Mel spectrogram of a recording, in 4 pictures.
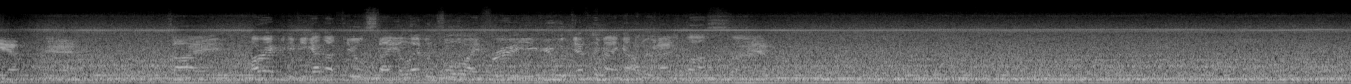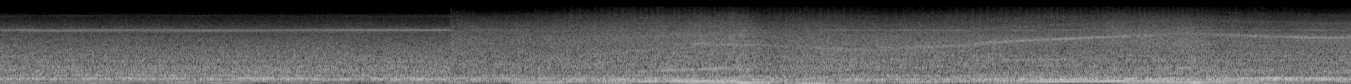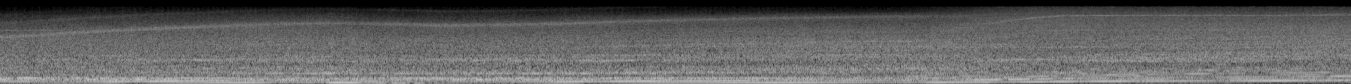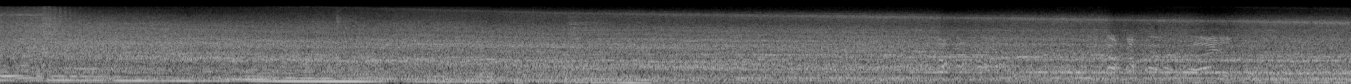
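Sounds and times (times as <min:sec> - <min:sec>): high whine: 0:00.0 - 0:54.0
car engine revving: 0:17.8 - 0:54.0.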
